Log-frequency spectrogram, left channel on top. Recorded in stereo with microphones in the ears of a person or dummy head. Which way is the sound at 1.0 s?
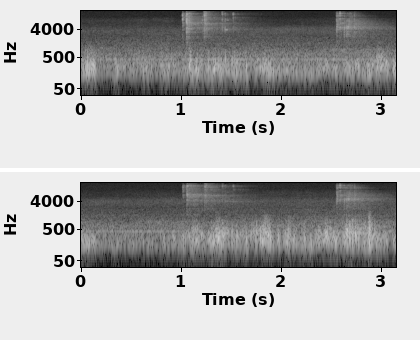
30° left (ahead or behind).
